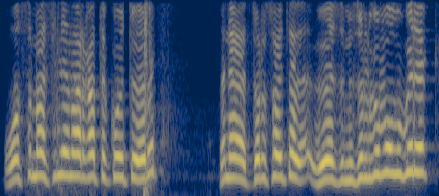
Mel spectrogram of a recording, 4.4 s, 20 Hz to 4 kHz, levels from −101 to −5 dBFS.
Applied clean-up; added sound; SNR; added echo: neural mask model DeepFilterNet 3.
